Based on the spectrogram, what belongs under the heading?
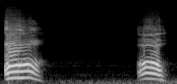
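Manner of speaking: loud, high yelp of shock; surprised yelp. Real, not acted. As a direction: jump at the loot. Big loot find.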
